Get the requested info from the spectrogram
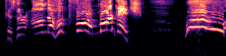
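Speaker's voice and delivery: high, loud gleeful shout ending in a whoop; excited yell. Real, not acted. Mocking landlords with a loud high whoop. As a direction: yell it out like a crowing gotcha.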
